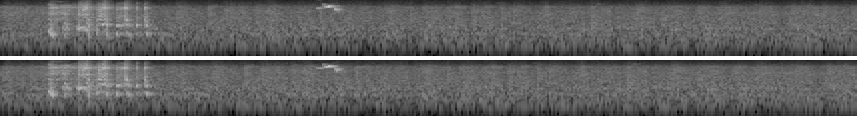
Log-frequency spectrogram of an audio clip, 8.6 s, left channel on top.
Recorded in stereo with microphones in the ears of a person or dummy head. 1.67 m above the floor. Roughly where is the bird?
Centre.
